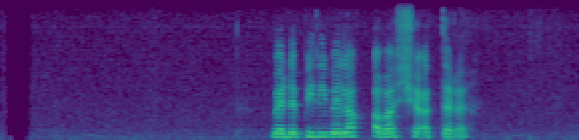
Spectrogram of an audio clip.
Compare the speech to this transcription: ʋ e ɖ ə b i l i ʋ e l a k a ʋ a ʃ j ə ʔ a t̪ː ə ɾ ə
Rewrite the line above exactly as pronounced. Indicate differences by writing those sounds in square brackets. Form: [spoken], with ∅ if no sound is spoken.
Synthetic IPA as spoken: ʋ [æ] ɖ ə [p] i l i ʋ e l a k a ʋ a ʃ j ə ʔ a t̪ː ə ɾ ə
